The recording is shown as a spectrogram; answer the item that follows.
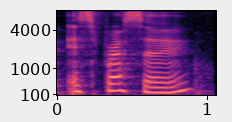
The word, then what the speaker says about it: espresso: got distracted there so espresso you want to pronounce it without the X right so I hope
